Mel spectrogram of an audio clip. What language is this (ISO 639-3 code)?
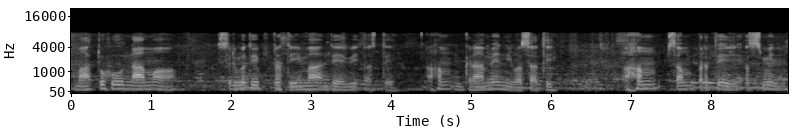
san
